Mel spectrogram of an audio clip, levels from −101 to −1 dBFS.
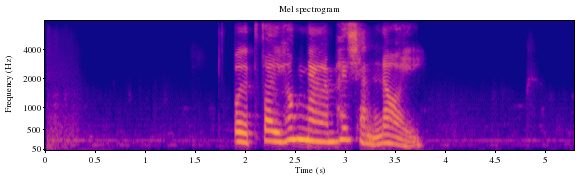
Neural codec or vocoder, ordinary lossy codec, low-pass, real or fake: codec, 16 kHz, 2 kbps, X-Codec, HuBERT features, trained on general audio; none; none; fake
